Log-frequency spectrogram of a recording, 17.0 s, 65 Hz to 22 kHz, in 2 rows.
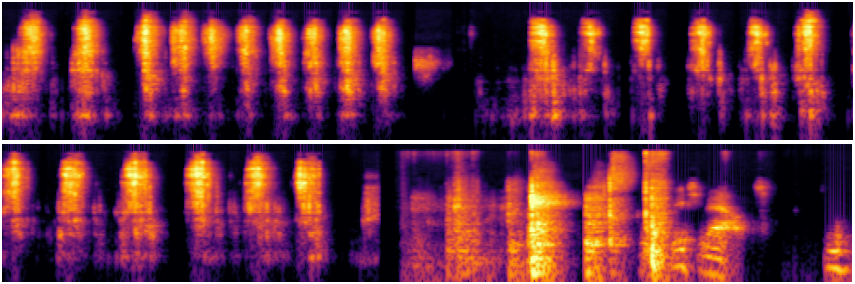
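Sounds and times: knock: 13.1s - 15.2s.

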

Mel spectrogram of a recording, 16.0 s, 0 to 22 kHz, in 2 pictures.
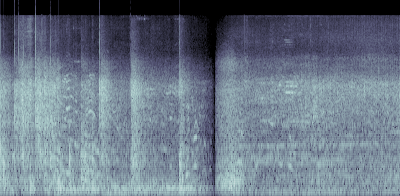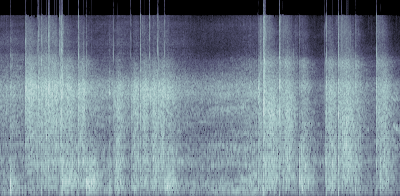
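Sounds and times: sharp cracks and pops: 8.2s - 11.6s.

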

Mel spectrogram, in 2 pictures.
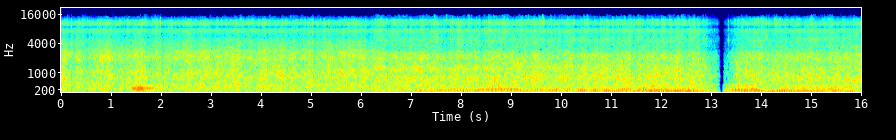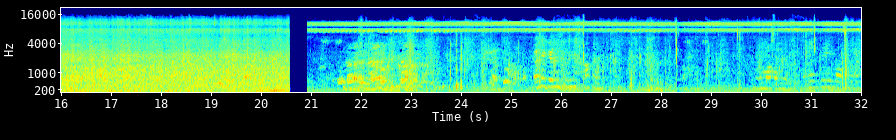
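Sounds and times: light rain on pavement: 0.0s - 20.6s, 21.9s - 32.0s
low vehicle engine hum: 6.1s - 18.3s.

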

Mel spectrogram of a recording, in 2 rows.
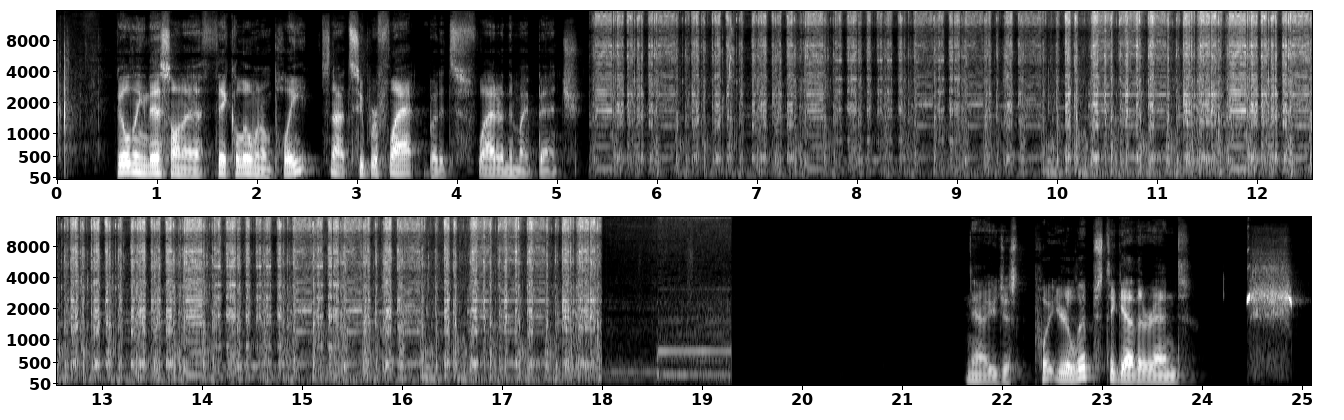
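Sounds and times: stepper motors whining: 5.4s - 18.0s.

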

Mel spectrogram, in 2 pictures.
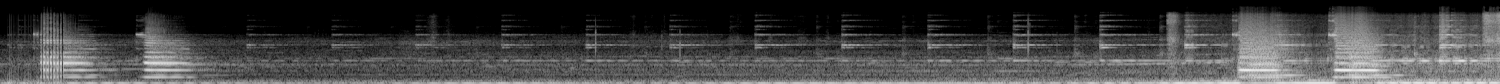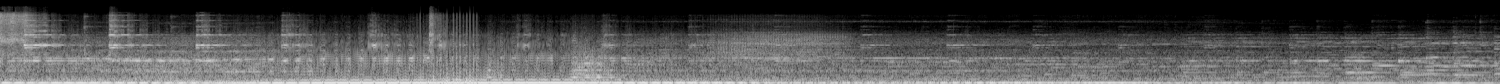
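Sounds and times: diesel locomotive engine rumbling: 0.0s - 30.0s
train horn blasts: 0.4s - 2.2s, 12.2s - 15.3s, 19.5s - 21.4s
locomotive bell ringing: 2.3s - 30.0s.

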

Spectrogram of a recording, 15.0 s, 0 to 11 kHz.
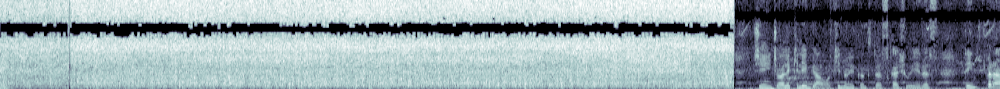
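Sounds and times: waterfall rushing: 0.0s - 11.0s.

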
